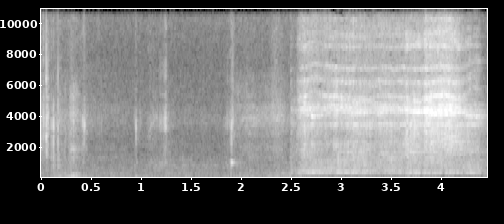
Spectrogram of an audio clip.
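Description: A few faint clicks as a small screw hook is twisted by hand into a white tabletop. Then, from about two and a half seconds in, a steady scraping rub as a soda can slides across the tabletop, pulled by fishing line.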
